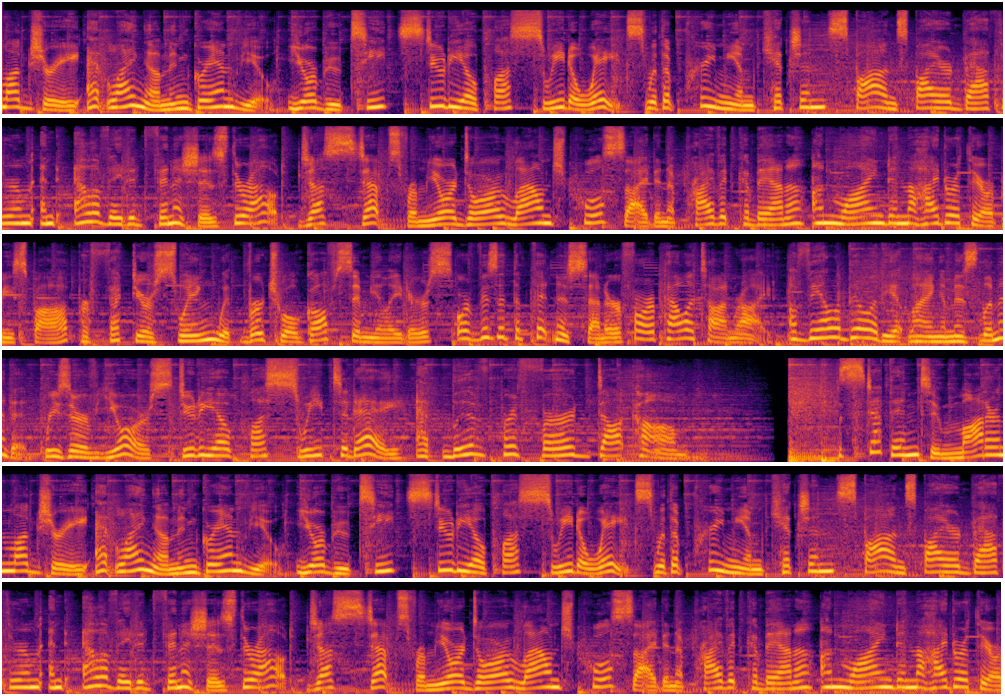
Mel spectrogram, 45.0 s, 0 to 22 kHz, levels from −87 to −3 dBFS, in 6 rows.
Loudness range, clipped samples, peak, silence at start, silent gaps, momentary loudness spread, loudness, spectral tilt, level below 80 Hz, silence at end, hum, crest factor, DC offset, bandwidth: 2 LU; under 0.1%; -6 dBFS; 0 s; 28.31-28.41 s; 5 LU; -17 LUFS; -4 dB/octave; -36 dBFS; 0 s; none; 10 dB; under 0.1%; 16.5 kHz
